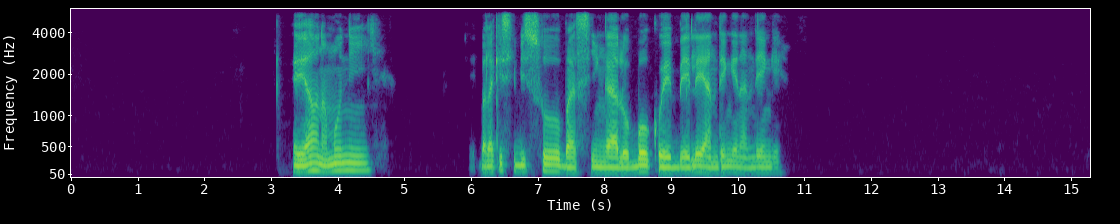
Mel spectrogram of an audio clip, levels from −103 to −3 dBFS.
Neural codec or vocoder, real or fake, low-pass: none; real; 5.4 kHz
